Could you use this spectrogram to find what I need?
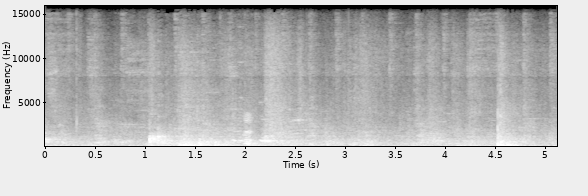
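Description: A bowling ball thuds onto a lane and rolls with a low rumble.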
